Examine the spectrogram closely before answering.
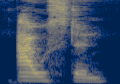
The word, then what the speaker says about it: Ouston: They're going to run between Newcastle and Ouston. Ouston? You see the river Ouse, so it's got to be Ouston.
